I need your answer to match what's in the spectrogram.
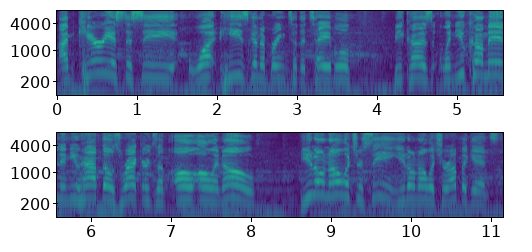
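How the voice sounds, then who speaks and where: An enthusiastic male fight commentator with a high, forceful voice. He talks conversationally through live commentary, with some music playing behind him. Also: normal speed.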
